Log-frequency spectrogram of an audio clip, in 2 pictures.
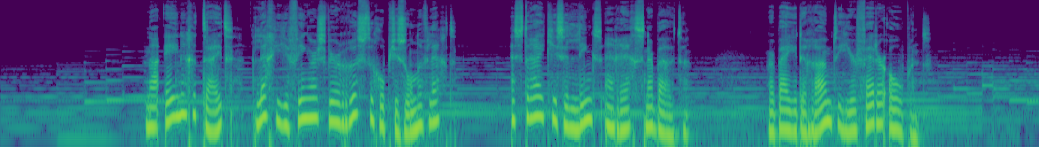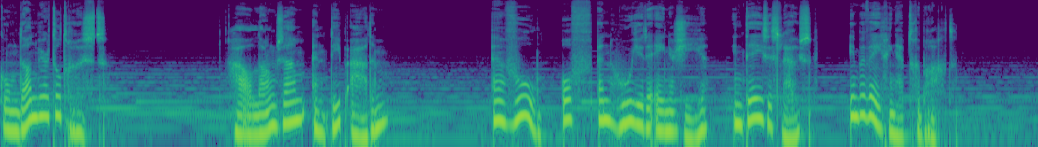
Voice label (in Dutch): voorbeeld meditatie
